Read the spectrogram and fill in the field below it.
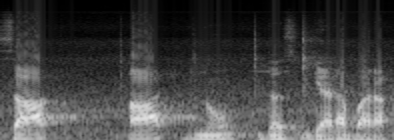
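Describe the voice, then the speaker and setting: A man's voice: lowish voice, slow pace, big-room sound, slight background noise, rough recording. A man teaching an exam-prep reasoning lesson, working through problems step by step and counting numbers aloud with frequent checks on his students.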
